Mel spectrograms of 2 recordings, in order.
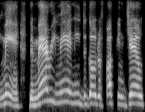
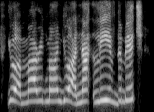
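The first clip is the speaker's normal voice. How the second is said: put-on Jamaican accent, higher; 3 semitones higher than usual. Acting out a woman's angry plea to a married man: put-on jamaican accent. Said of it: "the situation done gave me a Jamaican accent".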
